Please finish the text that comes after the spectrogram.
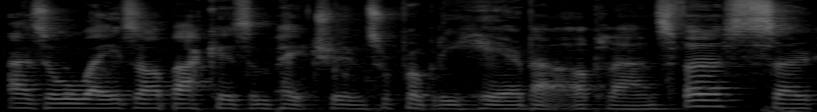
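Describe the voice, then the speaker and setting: A man's voice: medium pitch, fairly even intonation, normal speed, slight background noise. A man hosting a livestream, chatting casually with the audience. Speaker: livestream host. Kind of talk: casual livestream sign-off chat.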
